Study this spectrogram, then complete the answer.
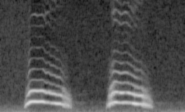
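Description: Two hooting calls from a flammulated owl, each a short, low, slightly rising-then-falling hoot about a second apart, clear and close against a quiet background.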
